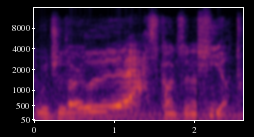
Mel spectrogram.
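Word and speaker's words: 히읗: And then next, which is our last consonant, hiot, which is pronounced like an H sound in English.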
